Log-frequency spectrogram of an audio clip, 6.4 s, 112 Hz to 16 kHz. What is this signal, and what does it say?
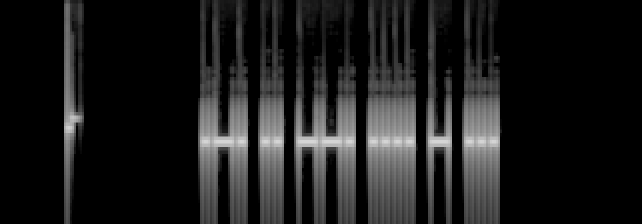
Morse code, heard as a keyed tone, about 20 wpm, 700 Hz. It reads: RIGHTS
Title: ES:S Suffix - Top 100 Words with Base Words 20wpm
